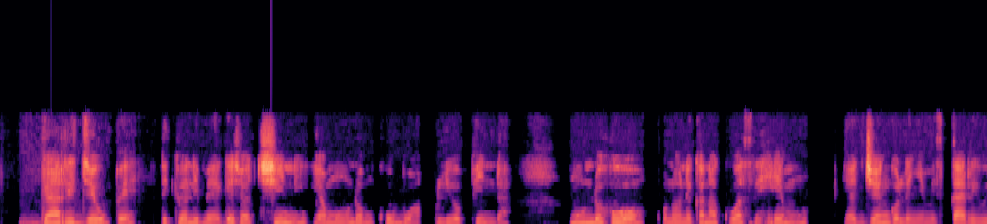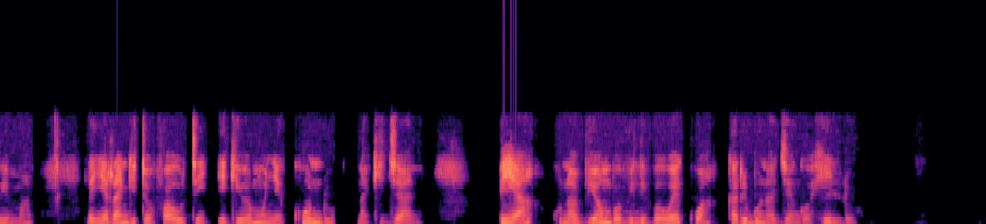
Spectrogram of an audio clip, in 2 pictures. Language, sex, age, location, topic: Swahili, female, 25-35, Kisumu, finance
